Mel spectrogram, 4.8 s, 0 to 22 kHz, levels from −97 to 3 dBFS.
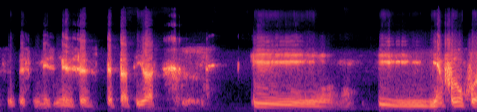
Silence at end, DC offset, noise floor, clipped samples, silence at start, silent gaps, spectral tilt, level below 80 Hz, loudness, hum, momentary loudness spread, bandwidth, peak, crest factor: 0 s; under 0.1%; -42 dBFS; under 0.1%; 0.05 s; none; -2 dB/octave; -74 dBFS; -19 LUFS; none; 11 LU; 14.5 kHz; -4 dBFS; 18 dB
